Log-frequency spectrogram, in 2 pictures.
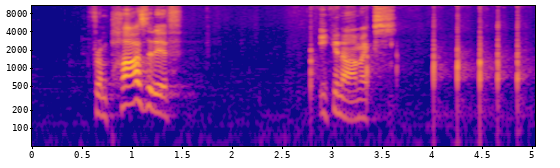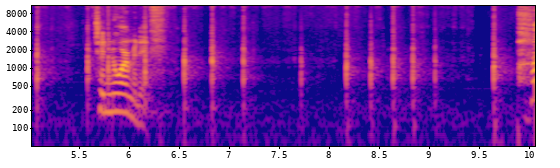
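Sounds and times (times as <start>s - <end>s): chalk tapping on blackboard: 2.7s - 3.0s, 3.6s - 10.0s.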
